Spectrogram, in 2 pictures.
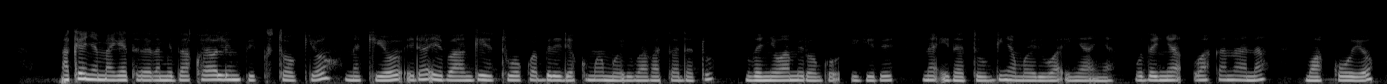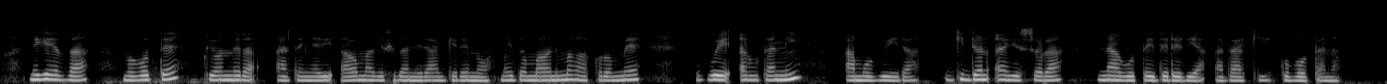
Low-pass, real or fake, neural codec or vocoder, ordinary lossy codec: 5.4 kHz; fake; vocoder, 44.1 kHz, 128 mel bands every 256 samples, BigVGAN v2; none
